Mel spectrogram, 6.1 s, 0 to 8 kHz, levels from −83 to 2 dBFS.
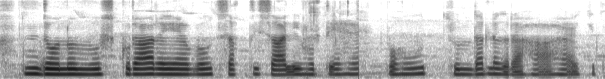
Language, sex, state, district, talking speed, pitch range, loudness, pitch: Maithili, female, Bihar, Supaul, 140 wpm, 190-200 Hz, -16 LUFS, 195 Hz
